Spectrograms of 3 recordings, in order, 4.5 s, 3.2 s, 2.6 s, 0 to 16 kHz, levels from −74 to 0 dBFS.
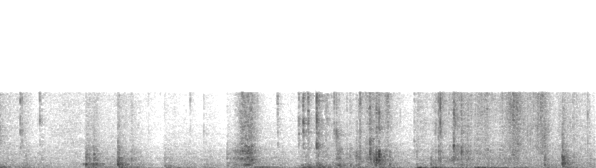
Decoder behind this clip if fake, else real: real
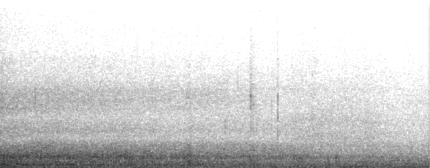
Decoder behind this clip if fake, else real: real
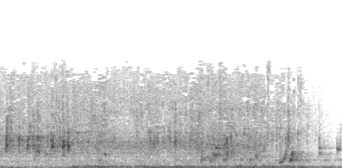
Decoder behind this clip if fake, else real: real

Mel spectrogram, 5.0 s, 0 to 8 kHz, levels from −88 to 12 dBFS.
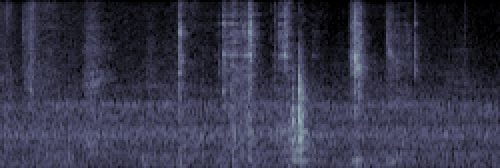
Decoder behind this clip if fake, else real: real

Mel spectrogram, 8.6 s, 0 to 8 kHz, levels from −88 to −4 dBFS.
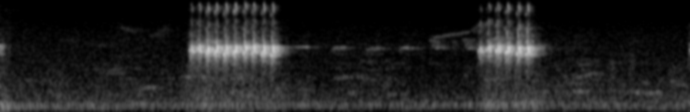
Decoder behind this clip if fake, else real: real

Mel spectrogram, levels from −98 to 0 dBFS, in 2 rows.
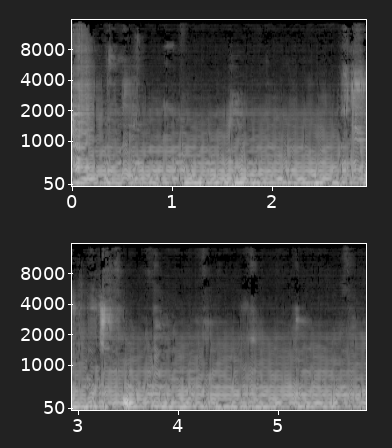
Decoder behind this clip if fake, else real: fake, vocoder, BigVGAN v2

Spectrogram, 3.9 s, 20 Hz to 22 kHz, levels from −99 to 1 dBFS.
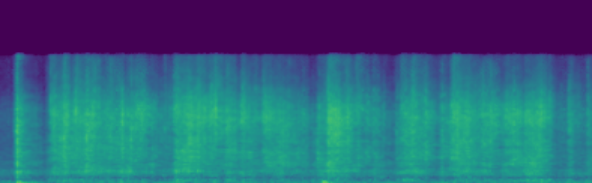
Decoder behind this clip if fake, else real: fake, vocoder, Vocos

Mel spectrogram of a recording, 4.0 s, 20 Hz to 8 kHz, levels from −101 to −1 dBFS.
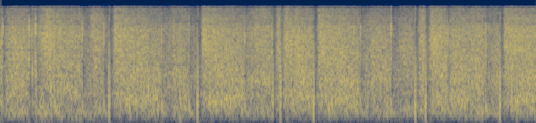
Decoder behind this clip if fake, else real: real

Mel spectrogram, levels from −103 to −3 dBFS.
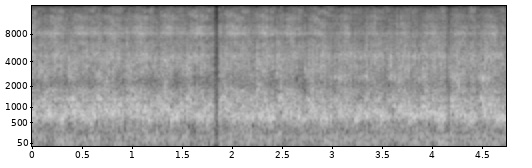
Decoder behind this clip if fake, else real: real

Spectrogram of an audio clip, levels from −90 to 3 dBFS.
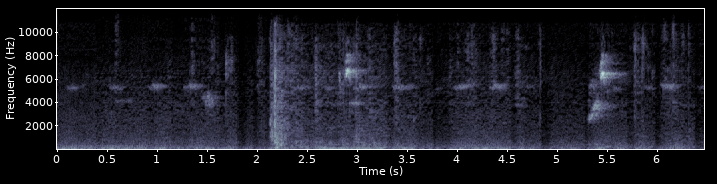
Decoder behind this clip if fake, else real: fake, vocoder, Vocos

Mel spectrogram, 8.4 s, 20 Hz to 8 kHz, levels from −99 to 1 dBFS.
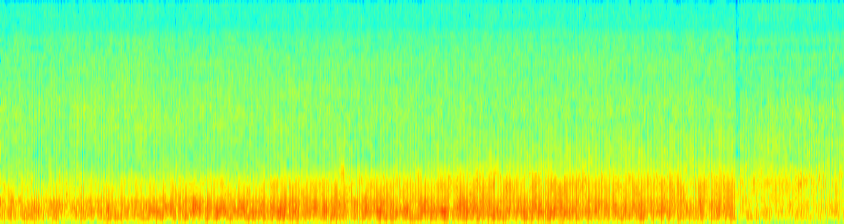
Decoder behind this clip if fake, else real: fake, vocoder, Vocos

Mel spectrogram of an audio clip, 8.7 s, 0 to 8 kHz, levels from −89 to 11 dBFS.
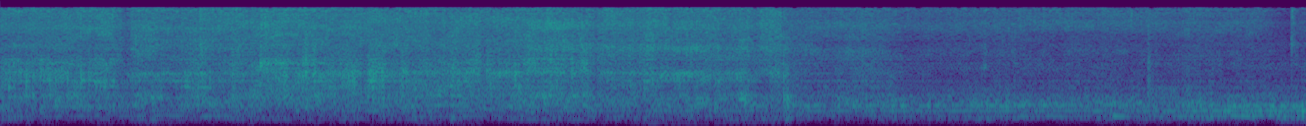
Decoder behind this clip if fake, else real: fake, codec, SNAC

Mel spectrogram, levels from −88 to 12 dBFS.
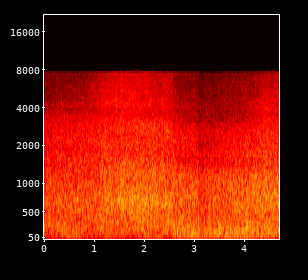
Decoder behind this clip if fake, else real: fake, vocoder, Vocos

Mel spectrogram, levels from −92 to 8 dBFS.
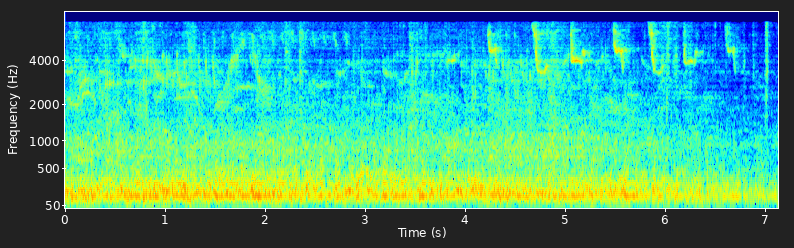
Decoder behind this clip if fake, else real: fake, vocoder, HiFi-GAN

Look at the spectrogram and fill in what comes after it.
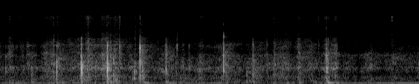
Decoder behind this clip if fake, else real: fake, codec, SNAC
